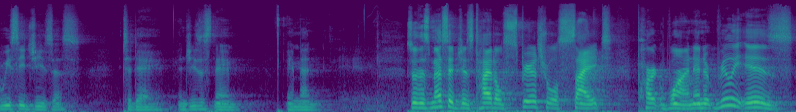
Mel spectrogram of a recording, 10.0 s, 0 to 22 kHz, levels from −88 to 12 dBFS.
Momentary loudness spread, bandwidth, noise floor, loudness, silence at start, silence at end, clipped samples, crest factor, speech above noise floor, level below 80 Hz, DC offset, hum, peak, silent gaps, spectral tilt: 18 LU; 19 kHz; -57 dBFS; -26 LUFS; 0 s; 0 s; under 0.1%; 22 dB; 31 dB; -50 dBFS; under 0.1%; none; -4 dBFS; none; -4 dB/octave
